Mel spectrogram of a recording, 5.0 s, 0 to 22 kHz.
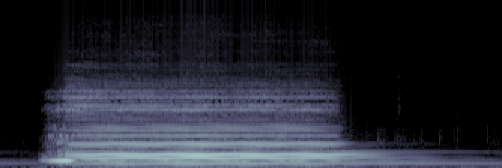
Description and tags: Cello - C2 - other
Part of the Good-sounds dataset of monophonic instrumental sounds.
instrument::cello
note::C
octave::2
midi note::24
good-sounds-id::261
dynamic_level::mf
Recorded for experimental purposes
C2, cello, multisample, single-note, neumann-U87, good-sounds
